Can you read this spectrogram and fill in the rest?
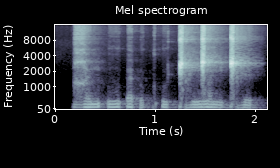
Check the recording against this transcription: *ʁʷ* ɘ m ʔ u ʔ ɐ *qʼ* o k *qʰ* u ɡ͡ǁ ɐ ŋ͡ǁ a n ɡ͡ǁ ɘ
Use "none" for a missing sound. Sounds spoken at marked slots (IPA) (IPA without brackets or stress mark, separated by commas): ʁ, ʔ, ʔ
